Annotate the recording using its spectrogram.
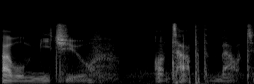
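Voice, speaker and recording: In a put-on character voice, a man growls at a moderate pace, his pitch very deep and low. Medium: actual play. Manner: commanding, menacing.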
